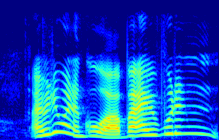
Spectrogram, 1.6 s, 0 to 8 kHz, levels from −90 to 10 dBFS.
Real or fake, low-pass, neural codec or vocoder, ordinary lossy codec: real; 7.2 kHz; none; none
